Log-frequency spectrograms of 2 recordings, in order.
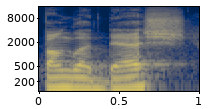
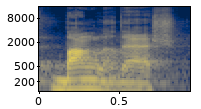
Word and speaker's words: Bangladesh: The only possible explanation I have is the way I said Bangladesh. Because that's how people outside of my country or South Asia pronounce it, but people from South Asia pronounce it as Bangladesh. Bangladesh.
